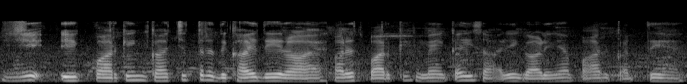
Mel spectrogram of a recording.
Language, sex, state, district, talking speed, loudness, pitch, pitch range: Hindi, female, Uttar Pradesh, Jalaun, 165 wpm, -26 LUFS, 160 Hz, 150-195 Hz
